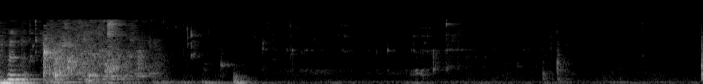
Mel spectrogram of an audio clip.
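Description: A loud rush of pouring water for about two seconds as someone takes a water break to drink, then a quiet stretch of soft drips, small clinks and faint movement, with no one speaking.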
